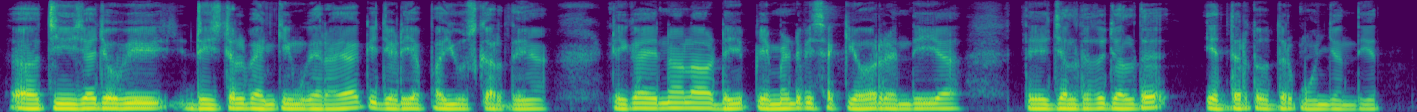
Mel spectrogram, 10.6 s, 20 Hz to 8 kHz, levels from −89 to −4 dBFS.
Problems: background sounds at intervals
